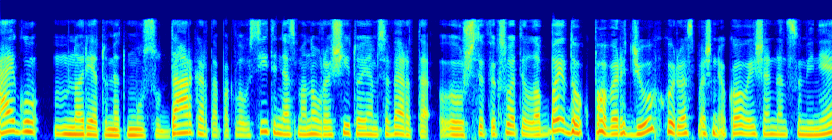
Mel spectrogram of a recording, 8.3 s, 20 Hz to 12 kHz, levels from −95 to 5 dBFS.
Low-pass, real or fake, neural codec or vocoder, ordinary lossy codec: 7.2 kHz; real; none; AAC, 48 kbps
